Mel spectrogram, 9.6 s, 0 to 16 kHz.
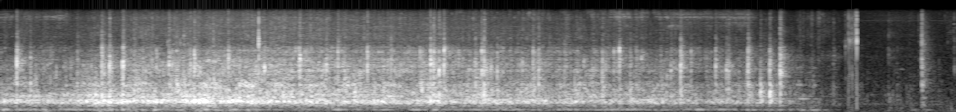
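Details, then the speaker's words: Hotpoint Aquarius WMA33 1300-spin washing machine: rough, gritty grinding rumble as the drum turns, from worn-out drum bearings; the machine is at the end of its life. "pretty Mankey around the door and the seal and this is the worst bit the bearings have gone"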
